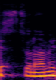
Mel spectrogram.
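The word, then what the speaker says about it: tsunami: ये टी से होता है सुनामी, टी सुनामी, NIMI ये होता है, टी साइलेंट इसमें होता है।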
